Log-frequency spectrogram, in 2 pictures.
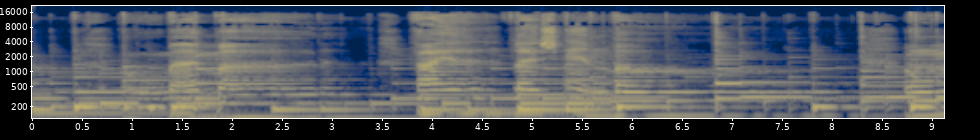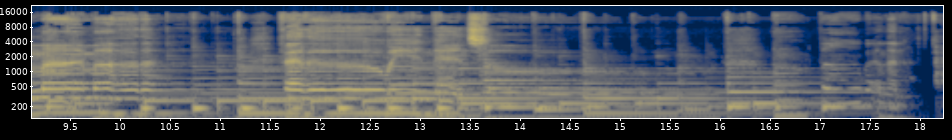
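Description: Acoustic guitar strummed in a steady, flowing rhythm, with a man's voice singing softly along in places. The playing dies away just before the end.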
